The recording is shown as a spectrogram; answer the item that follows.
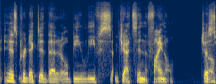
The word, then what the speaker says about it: Leafs: Why is it the Maple Leafs versus leaves? Because normally plural of a leaf would be leaves. Yeah. Because the Maple Leafs as a team is a proper noun capitalized, the proper way to say it in the plural is leafs.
